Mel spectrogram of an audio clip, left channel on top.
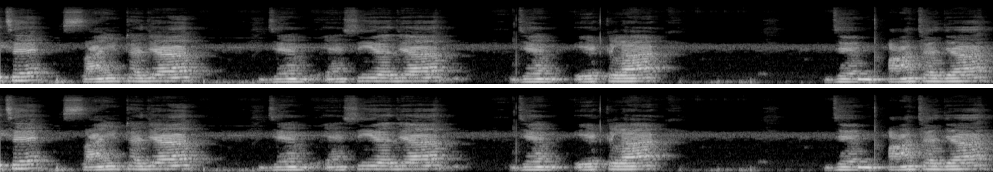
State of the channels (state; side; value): identical; both; correlation 1.00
